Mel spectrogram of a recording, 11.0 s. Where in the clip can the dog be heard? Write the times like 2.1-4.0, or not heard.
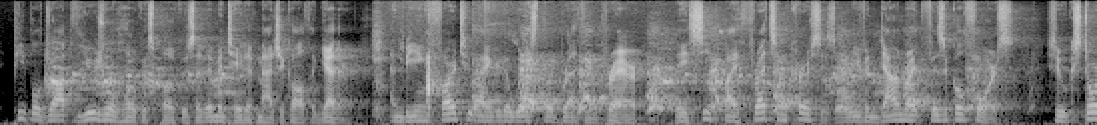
3.7-10.3.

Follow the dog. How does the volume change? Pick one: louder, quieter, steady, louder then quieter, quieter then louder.
quieter.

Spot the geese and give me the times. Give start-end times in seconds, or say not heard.
0.5-2.5, 6.5-8.9.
